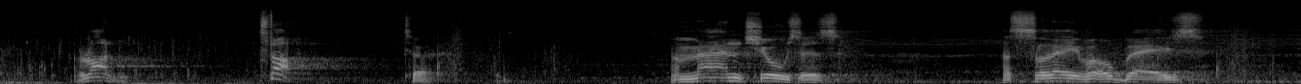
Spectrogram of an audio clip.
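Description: A middle-aged man speaks in short, commanding bursts, close and clear.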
